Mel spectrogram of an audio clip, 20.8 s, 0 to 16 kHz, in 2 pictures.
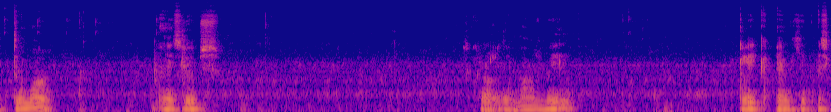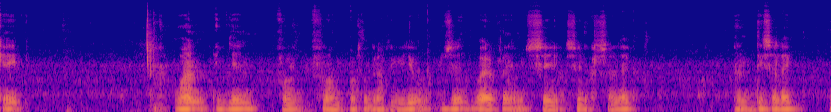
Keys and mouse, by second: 0.5-2.8 middle drag, 3.0 ctrl+r, 12.4 KP_1, 15.7 z, 16.8 c.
